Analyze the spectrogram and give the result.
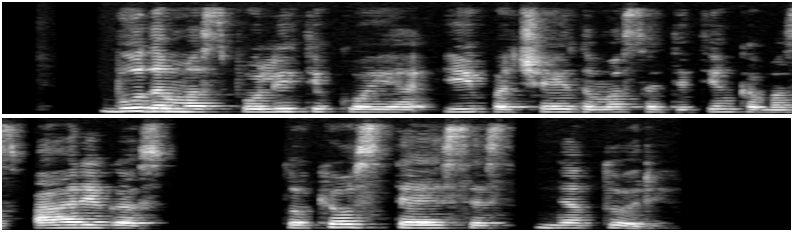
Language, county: Lithuanian, Klaipėda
